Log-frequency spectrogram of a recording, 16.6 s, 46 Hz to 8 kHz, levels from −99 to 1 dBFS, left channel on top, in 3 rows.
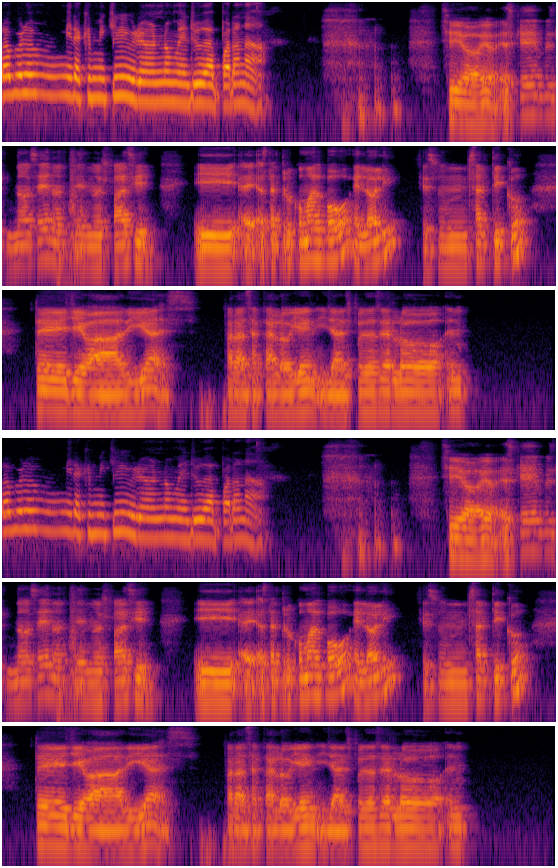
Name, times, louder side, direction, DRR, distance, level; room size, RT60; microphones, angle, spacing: voice 1, 0.0-2.6, left 7 dB, 80° left, 0.4 m, -26 dB
voice 2, 3.2-3.7 4.1-13.0 13.3-15.7, left 1 dB, 10° left, 1.3 m, -29 dB
9.9 x 5.0 x 2.2 m
head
